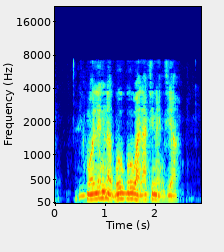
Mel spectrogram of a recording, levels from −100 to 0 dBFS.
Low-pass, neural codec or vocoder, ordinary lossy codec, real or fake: 7.2 kHz; codec, 16 kHz, 4.8 kbps, FACodec; AAC, 32 kbps; fake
